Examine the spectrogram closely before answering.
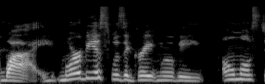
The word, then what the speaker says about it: Morbius: like it's Vertical Horizon morbius was glorious because it rhymes with glorious yes that's right I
